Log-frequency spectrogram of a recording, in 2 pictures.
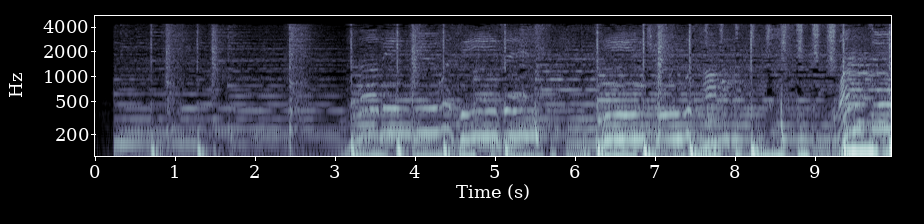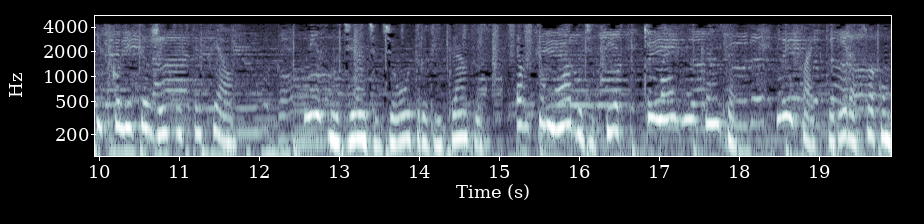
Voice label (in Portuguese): Não seja Ciumento Feminino; Ciúmes; Telemensagens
